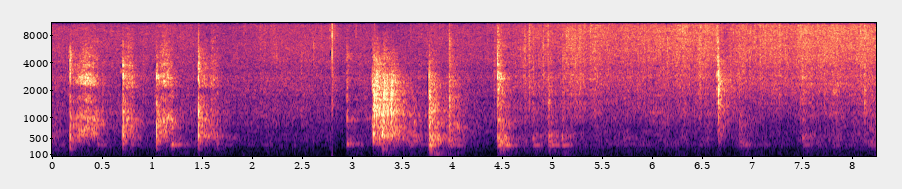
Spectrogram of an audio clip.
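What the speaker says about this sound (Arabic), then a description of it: "نخليهم تيتشحروا شويه مزيان ويهبطوا" Chopped onion and zucchini fry and sizzle steadily in a pan, with a run of sharp scraping stirs early on and a continuous hiss throughout, no talking.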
